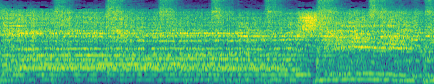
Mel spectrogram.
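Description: Gospel church choir singing a worship song through handheld microphones, holding one long chord for about three seconds before moving on to new notes.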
